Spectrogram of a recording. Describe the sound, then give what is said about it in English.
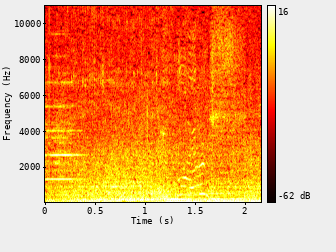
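A car's engine hums as the car drives through gates, a low and steady drone that stays at a constant level throughout, with a muffled background noise. “Hines opens the gates fully and the Duke drives through.”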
